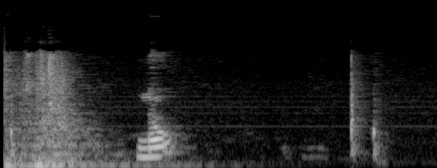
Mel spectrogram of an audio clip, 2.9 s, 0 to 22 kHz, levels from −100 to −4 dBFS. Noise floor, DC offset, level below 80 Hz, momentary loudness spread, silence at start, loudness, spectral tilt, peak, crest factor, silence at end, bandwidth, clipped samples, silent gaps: -75 dBFS; under 0.1%; -48 dBFS; 17 LU; 0.05 s; -35 LUFS; -4.5 dB/octave; -16 dBFS; 22 dB; 0.4 s; 7.6 kHz; under 0.1%; none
